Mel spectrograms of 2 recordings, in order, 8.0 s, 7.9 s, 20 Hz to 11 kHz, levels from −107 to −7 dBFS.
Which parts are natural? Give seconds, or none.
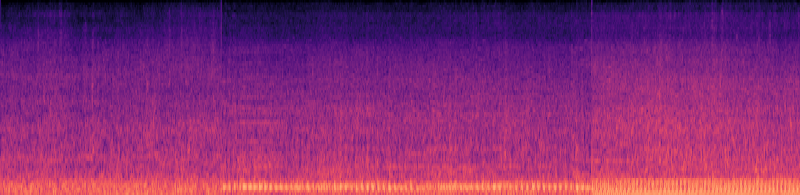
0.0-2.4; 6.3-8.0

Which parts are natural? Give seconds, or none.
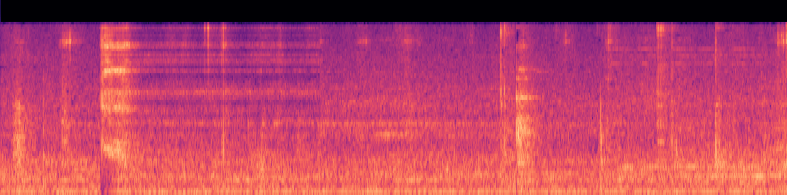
0.0-1.0; 3.2-7.9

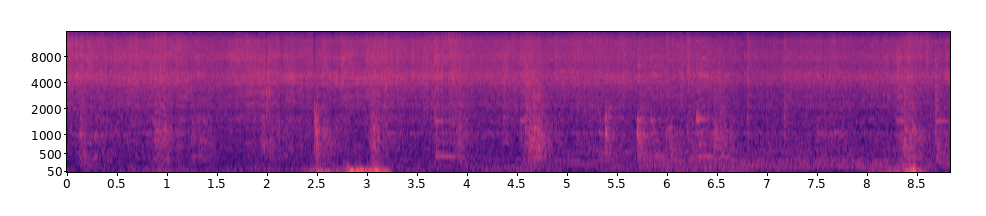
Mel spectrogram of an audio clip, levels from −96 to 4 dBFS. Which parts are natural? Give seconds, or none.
0.0-1.1; 3.0-8.8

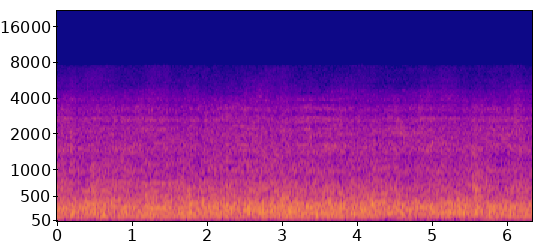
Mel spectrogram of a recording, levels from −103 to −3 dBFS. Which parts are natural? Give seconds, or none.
1.9-4.0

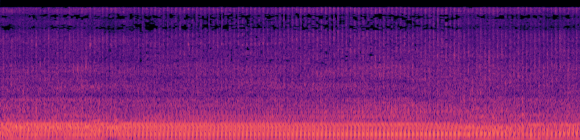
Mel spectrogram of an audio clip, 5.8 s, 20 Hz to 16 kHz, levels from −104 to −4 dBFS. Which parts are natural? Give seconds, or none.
1.3-4.6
